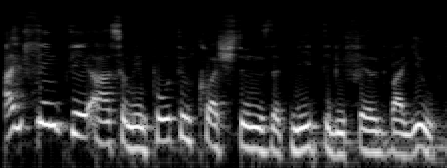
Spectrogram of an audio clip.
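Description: An older man with a Guyanese accent, hosting a political talk show in a studio with measured, deliberate delivery. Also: mid-range voice, expressive, mellow. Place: TV studio with virtual set.

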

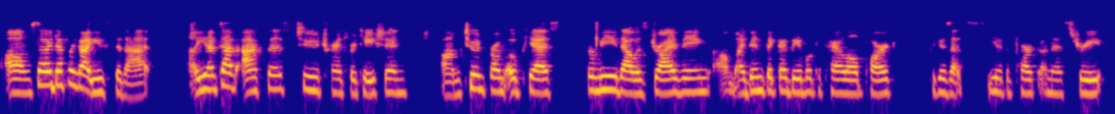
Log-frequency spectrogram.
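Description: A teenage young woman presents slides as a student in an informal way. Her voice sits at an average pitch for a woman. The sound is very dry and slightly dull, as from a basic computer microphone. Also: steady tone, fast talker, no echo. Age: teens.

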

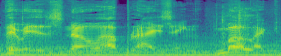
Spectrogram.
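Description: An actor voicing an irritable, scornful, pampered alien boss villain in an animated game cutscene. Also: male voice, fairly high pitch, normal speed, gravelly, music in the background. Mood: irritated, scornful.

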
